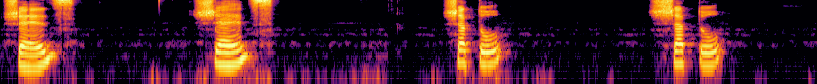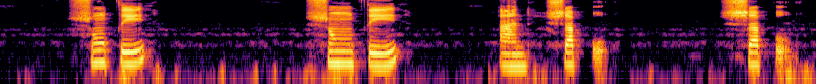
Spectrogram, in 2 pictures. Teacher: In French, CH always has the sound of sh, not as that in chair. It is pronounced as sh. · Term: sh sound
